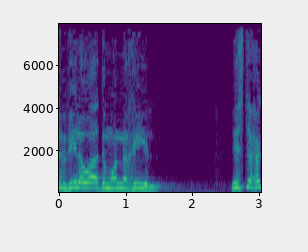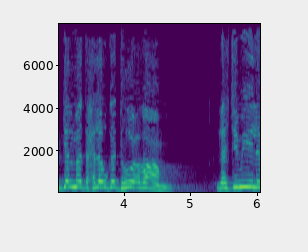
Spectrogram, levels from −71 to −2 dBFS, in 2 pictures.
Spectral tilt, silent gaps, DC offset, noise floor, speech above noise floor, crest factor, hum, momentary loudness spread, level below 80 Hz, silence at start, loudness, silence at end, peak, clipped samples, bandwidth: -5 dB/octave; none; under 0.1%; -57 dBFS; 33 dB; 12 dB; none; 7 LU; -58 dBFS; 0 s; -25 LUFS; 0 s; -14 dBFS; under 0.1%; 8 kHz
